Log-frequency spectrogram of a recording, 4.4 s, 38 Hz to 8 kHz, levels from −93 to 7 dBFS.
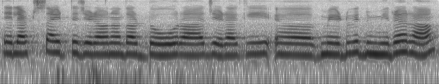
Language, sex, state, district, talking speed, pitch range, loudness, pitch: Punjabi, female, Punjab, Kapurthala, 220 wpm, 245-265 Hz, -14 LUFS, 255 Hz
